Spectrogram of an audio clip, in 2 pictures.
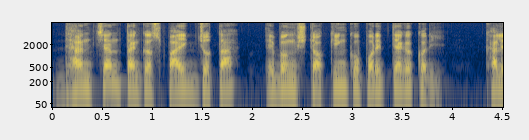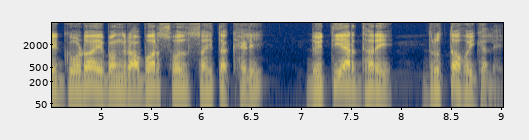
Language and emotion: Odia, neutral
